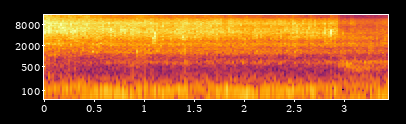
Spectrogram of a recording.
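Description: Onions and a 7Up marinade hiss and sizzle steadily in hot oil in a pan while Egyptian liver is being cooked, a loud, continuous broadband frying sound that eases slightly near the end, with no voices.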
